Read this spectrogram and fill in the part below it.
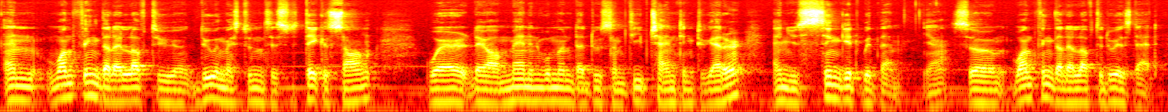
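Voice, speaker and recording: A man's voice: deep voice, fairly even intonation, moderate pace, a little mellow, a little hiss or hum. A man teaching as a voice coach in a casual video tutorial, enthusiastic and often checking in with "yeah?". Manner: enthusiastic, tags sentences with "yeah?".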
